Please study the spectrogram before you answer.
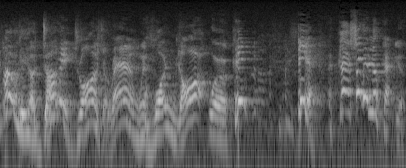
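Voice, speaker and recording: Performing live stand-up before a loud audience, a man voices a bullying, sarcastic nineteen-year-old traffic policeman in a full character voice. Unhurried, he mocks and hectors, his pitch swooping wildly, with crowd noise throughout.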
